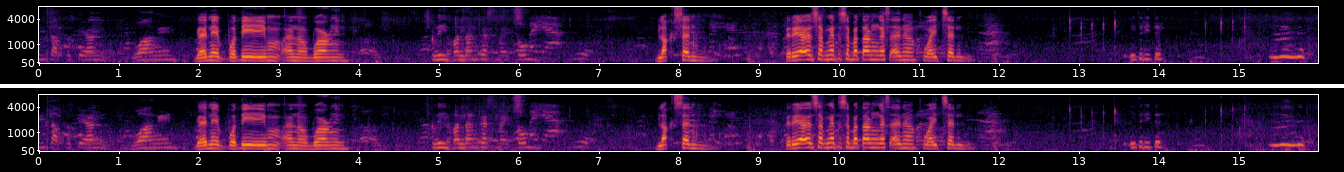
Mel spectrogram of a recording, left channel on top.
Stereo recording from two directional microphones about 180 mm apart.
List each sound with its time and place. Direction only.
0.1 s speech: 30° left (ahead or behind)
4.9 s speech: 20° left (ahead or behind)
7.7 s speech: 25° left (ahead or behind)
9.3 s speech: 25° left (ahead or behind)
12.9 s a sound: 15° left (ahead or behind)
